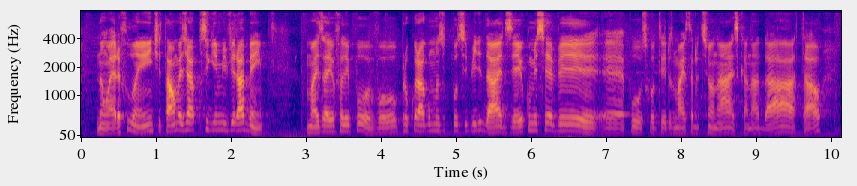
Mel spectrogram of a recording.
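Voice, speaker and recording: A man with a fairly high pitch and ordinary pitch variation talks at a moderate pace while music plays in the background. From Brazil, São José dos Campos (São Paulo state). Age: 20s. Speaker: graphic designer, former exchange student. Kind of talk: casual interview.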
